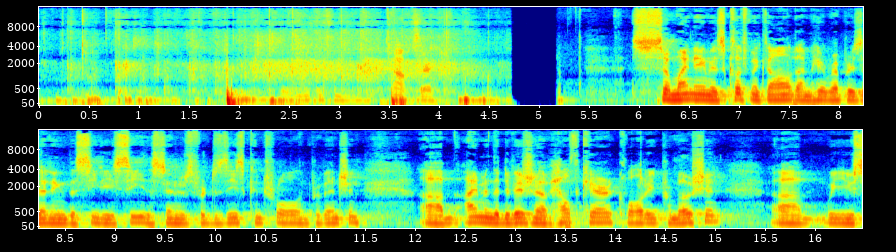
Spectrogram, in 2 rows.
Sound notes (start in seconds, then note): 0.0 applause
